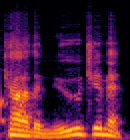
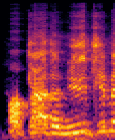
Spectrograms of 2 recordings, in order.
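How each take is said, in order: First: A soft, rolling Scottish accent. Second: A harsh, clipped Scottish accent. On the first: The speaker calls it right. "one sounds very nice and rolling" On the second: The speaker calls it wrong. "one sounds very harsh"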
